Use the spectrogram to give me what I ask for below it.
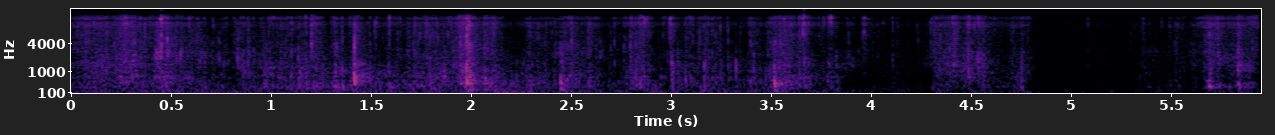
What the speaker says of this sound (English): So I'm going to open up one of these packages.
